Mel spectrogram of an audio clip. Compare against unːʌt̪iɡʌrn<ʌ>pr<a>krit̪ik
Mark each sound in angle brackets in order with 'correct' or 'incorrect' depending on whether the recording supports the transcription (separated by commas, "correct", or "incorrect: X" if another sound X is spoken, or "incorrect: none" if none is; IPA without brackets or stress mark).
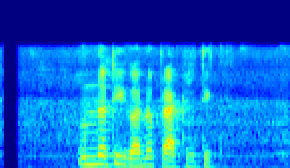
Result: correct, correct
